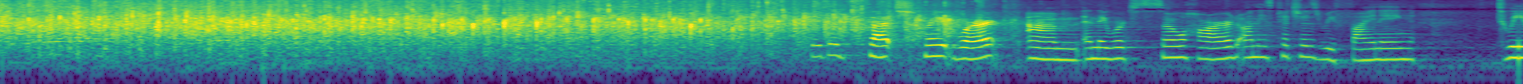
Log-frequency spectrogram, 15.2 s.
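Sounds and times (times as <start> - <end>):
audience applause: 0.0 - 10.4
speech: 8.2 - 14.4, 15.0 - 15.2.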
